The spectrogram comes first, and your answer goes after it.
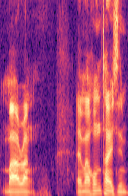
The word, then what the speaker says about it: Marang: It's pronounced in Malay, like Marang.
